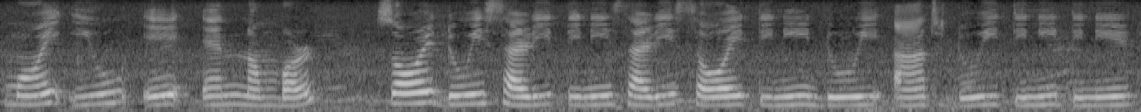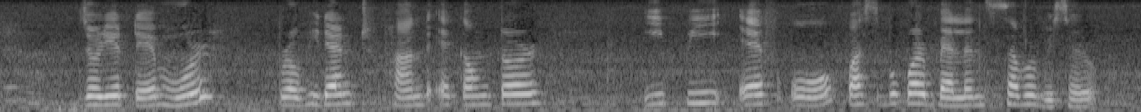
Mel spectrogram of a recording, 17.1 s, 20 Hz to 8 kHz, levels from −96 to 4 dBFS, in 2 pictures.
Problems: background sounds at intervals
